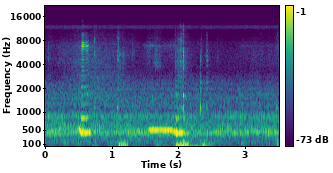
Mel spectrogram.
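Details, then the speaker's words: Small shower-powered generator turning slowly with short, high dry squeaks; the bearing seized and stopped rotating, so the spindle was spinning inside the bearing's bushing: seized bearing squeak. "we get clogged or i mean oh whoa something mechanically is way harder to turn you hear that the bearing is squeaking oh maybe the bearing is seized"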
